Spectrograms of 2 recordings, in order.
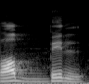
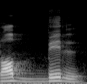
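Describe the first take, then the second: The two takes are said the same way.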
